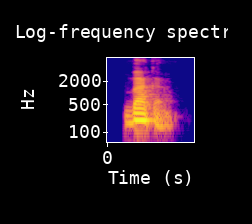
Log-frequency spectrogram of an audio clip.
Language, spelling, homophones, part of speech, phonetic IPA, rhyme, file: Catalan, vaca, baca, noun, [ˈva.ka], -aka, LL-Q7026 (cat)-vaca.wav
- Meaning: 1. cow 2. torpedo (ray of the genus Torpedo) 3. painted comber (fish of species Serranus scriba)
